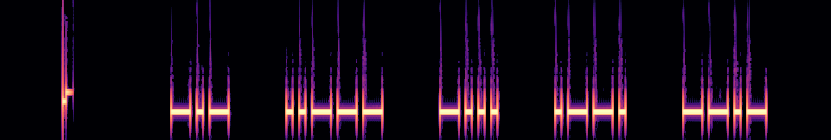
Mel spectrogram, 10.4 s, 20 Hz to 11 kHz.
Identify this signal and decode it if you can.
Morse code, heard as a keyed tone, about 15 wpm, spaced as for 9 wpm, 700 Hz. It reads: K2BPQ
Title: USA Call Signs - 5 Characters - 3x Character Spacing - 15wpm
